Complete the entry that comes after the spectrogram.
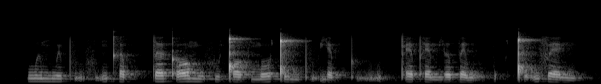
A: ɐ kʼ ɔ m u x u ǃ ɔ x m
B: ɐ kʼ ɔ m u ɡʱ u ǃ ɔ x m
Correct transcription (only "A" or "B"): A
